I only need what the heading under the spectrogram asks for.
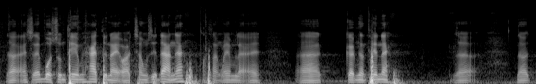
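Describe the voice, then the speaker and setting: A man teaching a live online language class, talking haltingly and repeating words as he types and explains. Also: lowish voice, noisy background. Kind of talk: live online tutoring session.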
